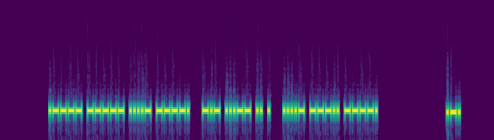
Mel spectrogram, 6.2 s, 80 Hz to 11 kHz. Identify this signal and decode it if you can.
Morse code, heard as a keyed tone, about 50 wpm, 700 Hz. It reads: 1049 K3IE 489 R
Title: Worked All Europe DX Contest - QTC Exchange - 50wpm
